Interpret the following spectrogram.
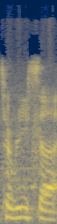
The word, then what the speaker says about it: Therese: were just talking beforehand her name is spelled Therese but it is pronounced Teresa and that is very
